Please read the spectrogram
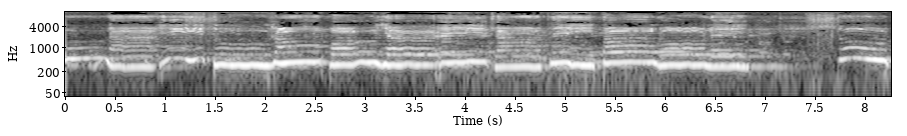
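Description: A woman singing solo and unaccompanied through a microphone and PA, holding long notes that step between a few pitches, with a short pause for breath near the end.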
